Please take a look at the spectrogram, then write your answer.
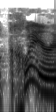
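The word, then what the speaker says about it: Xlear: Now, Clear is spelled with an X, X-L-E-A-R, Clear Max Nasal Spray.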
